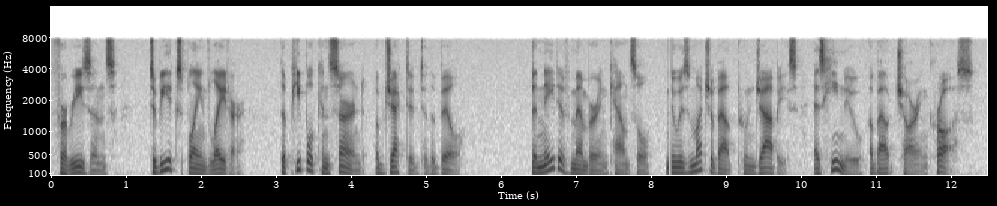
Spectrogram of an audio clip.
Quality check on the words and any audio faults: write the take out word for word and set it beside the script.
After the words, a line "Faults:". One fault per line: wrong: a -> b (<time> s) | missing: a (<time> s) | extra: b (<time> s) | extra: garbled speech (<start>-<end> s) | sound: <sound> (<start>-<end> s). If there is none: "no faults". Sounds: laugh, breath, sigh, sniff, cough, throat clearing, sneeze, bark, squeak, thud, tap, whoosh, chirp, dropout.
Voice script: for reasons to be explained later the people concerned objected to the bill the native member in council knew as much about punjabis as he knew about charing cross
for reasons to be explained later the people concerned objected to the bill the native member in council knew as much about punjabis as he knew about charing cross
Faults:
sound: dropout (8.2-8.3 s)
